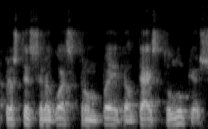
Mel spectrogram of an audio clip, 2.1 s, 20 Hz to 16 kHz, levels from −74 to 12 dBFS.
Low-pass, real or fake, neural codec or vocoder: 14.4 kHz; real; none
